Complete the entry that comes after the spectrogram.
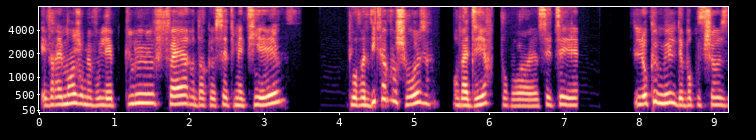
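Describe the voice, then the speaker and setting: In a Spanish accent, a woman speaks at a very slow pace with long, frequent pauses and ordinary pitch variation. Her fairly high voice has a dark, mellow tone in a dry, close sound with no echo. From Canary Islands, Spain (Tenerife). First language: Spanish (speaking French). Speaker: yoga teacher. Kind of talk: interview. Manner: halting.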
